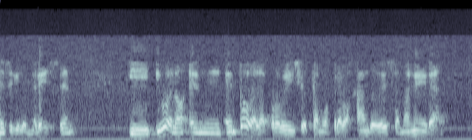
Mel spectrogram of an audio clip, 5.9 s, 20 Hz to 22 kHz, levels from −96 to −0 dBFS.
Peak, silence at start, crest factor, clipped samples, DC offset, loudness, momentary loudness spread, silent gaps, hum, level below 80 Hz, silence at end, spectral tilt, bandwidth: -4 dBFS; 0 s; 14 dB; under 0.1%; under 0.1%; -19 LUFS; 10 LU; none; none; -44 dBFS; 0 s; -4.5 dB/octave; 15.5 kHz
